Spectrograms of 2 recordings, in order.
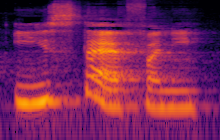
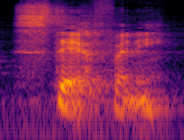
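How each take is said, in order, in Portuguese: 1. Um som de vogal extra vem antes do s. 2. O nome começa direto com o som do s. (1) "A gente fala" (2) "A gente não fala"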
